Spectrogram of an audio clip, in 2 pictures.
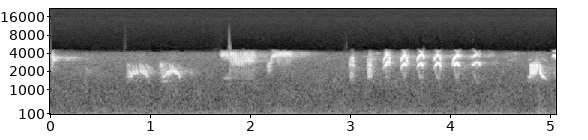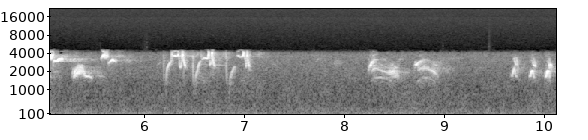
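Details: Brown thrasher singing in the morning near a Bald Eagle nest along the Little Miami River, Ohio: varied phrases, some rapid stuttering notes, others short slurred whistles, separated by brief pauses, over a steady low rumble of background noise.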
